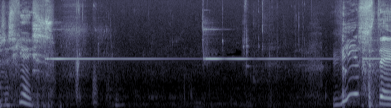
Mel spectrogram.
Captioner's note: phone pings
